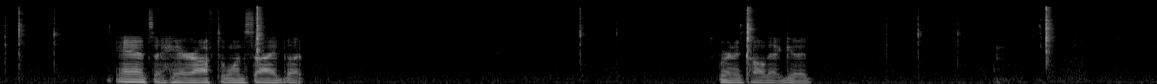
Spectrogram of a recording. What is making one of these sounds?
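A folding knife blade snaps open and clicks shut.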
